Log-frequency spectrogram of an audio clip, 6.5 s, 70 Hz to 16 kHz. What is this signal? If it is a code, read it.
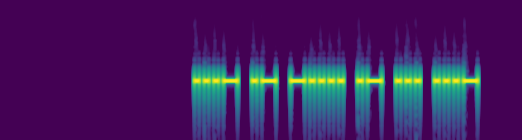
Morse code, heard as a keyed tone, about 20 wpm, 700 Hz. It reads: VA6ASV
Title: DXCC-100 Call Signs - 6 Characters - Repeated 2x - 20wpm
